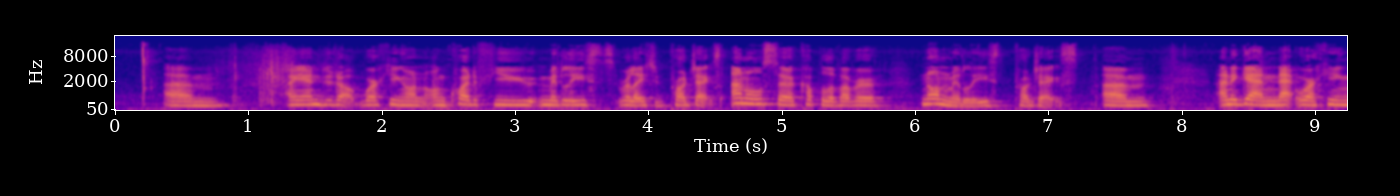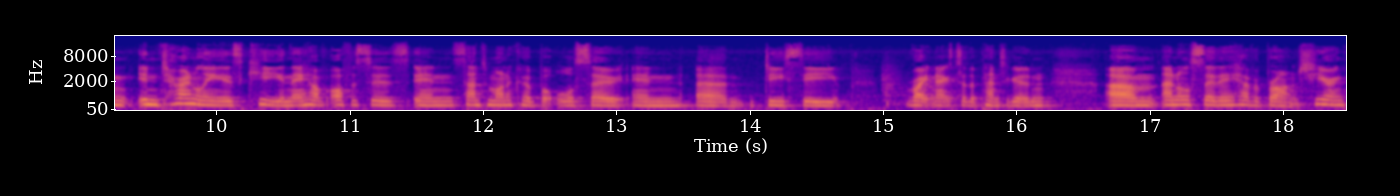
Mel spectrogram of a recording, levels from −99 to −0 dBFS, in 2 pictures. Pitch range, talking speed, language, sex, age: 185-220 Hz, 180 wpm, English, female, 20-39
